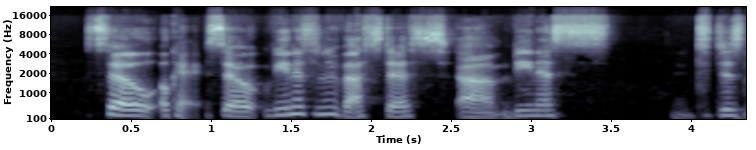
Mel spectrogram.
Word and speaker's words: Hephaestus: tell us, is essentially more forced to marry Hephaestus. That's how I pronounce it. But how do you pronounce it? Mm-hmm. Hephaestus. Mm-hmm. Hephaestus.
